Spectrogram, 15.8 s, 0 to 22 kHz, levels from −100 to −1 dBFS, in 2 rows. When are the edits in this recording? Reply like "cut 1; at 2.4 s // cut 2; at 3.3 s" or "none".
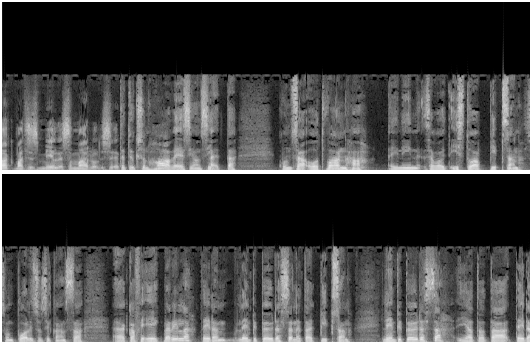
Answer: cut 1; at 1.8 s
